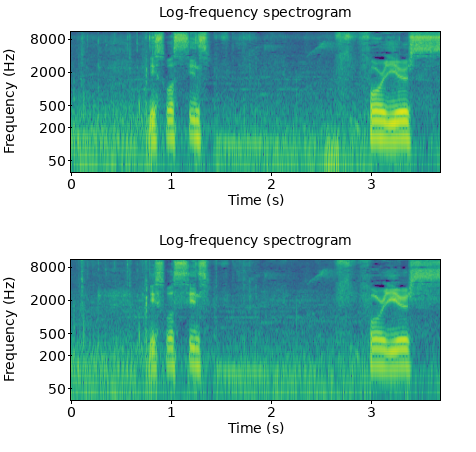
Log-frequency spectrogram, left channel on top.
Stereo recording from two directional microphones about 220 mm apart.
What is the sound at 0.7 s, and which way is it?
Speech, 10° left (ahead or behind).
